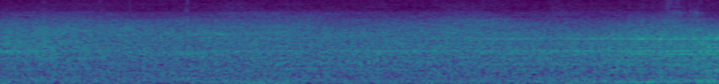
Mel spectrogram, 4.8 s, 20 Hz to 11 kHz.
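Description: Southwest Airlines Boeing 737-800 heading to Nashville at Boston Logan Airport: a continuous broadband jet engine roar, fairly distant and steady, rising slightly toward the end.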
